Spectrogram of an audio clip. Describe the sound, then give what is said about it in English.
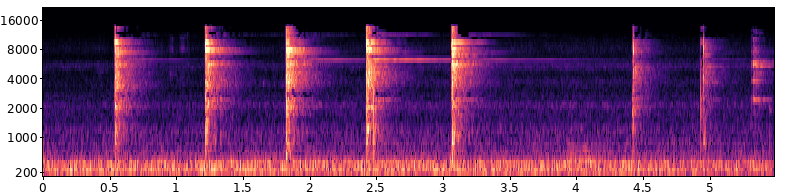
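Five loud, ringing hammer blows on hot steel, a once rusty railroad tie being forged into a bottle opener, land in a steady rhythm, then after a short pause three lighter taps follow, all over a low, continuous rumble. “With the last blow of his hammer,”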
